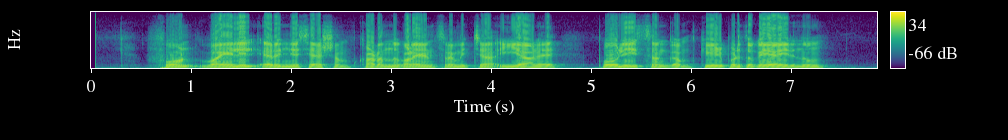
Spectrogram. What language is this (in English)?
Malayalam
